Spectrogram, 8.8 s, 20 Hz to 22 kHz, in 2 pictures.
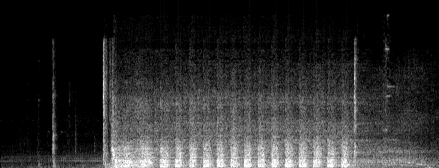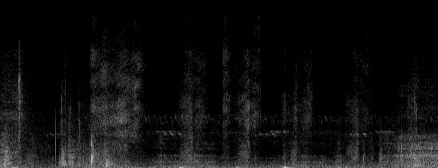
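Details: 1994 Jaguar XJ6 stored several months, crank-no-start: with a booster charger raising voltage, a noid light on an injector and a spark tester on the coil wire, a brisk, even starter churn runs about three seconds without firing; no spark.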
